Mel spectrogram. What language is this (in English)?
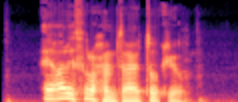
Kabyle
